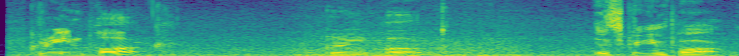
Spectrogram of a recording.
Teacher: when one word ends an N sound and the next word begins in a P sound, it changes to an M sound as your mouth gets ready to pronounce the next sound. Green Park becomes Green Park.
